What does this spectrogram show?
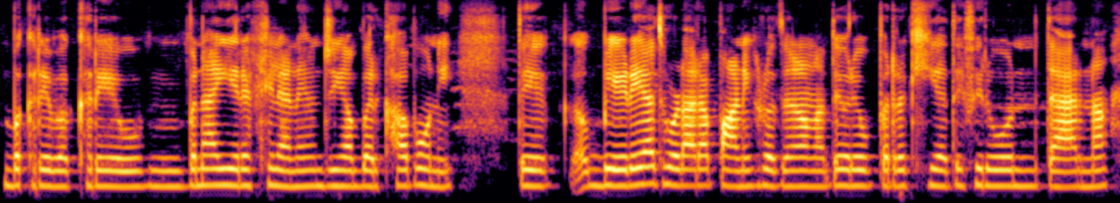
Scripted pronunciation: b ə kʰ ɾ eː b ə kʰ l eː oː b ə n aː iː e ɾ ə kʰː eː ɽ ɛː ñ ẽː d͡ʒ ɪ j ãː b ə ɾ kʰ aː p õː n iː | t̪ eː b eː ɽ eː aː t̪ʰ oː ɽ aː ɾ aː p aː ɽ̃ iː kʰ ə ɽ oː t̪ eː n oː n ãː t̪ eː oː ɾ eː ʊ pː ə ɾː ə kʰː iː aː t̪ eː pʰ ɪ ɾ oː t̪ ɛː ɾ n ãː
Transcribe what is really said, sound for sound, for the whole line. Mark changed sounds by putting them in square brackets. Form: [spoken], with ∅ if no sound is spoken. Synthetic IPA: b ə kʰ ɾ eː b ə kʰ [ɾ] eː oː b ə n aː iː e ɾ ə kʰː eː [l] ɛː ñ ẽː d͡ʒ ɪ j ãː b ə ɾ kʰ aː p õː n iː | t̪ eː b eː ɽ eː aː t̪ʰ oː ɽ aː ɾ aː p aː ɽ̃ iː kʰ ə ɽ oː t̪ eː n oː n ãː t̪ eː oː ɾ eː ʊ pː ə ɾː ə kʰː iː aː t̪ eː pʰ ɪ ɾ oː t̪ ɛː ɾ n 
